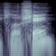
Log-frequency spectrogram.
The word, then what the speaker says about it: Plauché: guest today is Jody plushie which I'm pronouncing as I would in French because I'm francophone but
